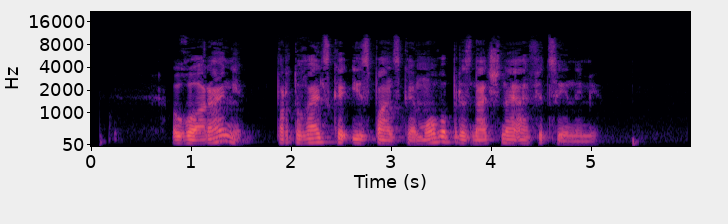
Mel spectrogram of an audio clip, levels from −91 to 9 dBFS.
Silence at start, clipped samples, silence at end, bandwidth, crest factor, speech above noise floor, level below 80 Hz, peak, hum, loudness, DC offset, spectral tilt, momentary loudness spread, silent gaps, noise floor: 0.8 s; under 0.1%; 0.55 s; 11 kHz; 20 dB; 43 dB; -70 dBFS; -12 dBFS; none; -31 LUFS; under 0.1%; -5.5 dB/octave; 10 LU; none; -74 dBFS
